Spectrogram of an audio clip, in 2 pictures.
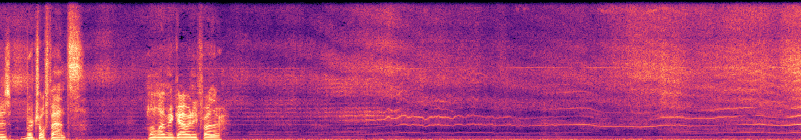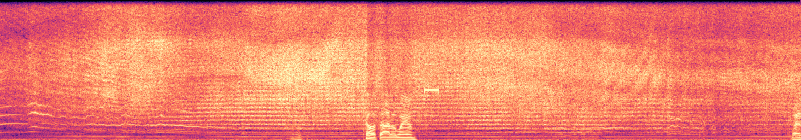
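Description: A small model airplane engine buzzes overhead, rising and falling in pitch as it passes.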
